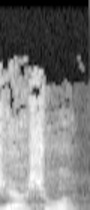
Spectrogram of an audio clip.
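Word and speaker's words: Yeshua (ישוע): This is Yeshua, right? Which is how you would say his name in Hebrew.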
